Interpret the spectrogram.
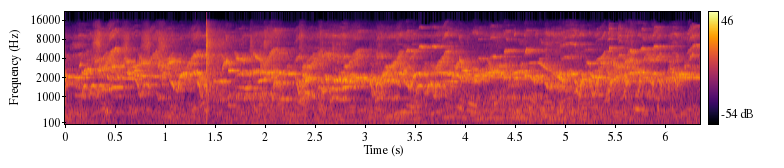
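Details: Vocal white-rumped shama singing after moulting: a rich, unbroken stream of rapid whistles, slurred sweeps and chattering phrases, with a sharp click near the start and other birdsong mixed in.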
